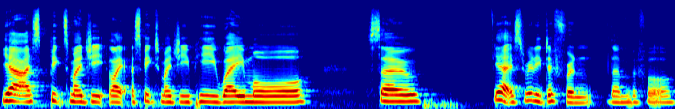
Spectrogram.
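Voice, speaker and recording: A woman speaks with a northern English accent and monotone, flat intonation. The recording is very clean, with a silent background. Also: medium pitch for a woman, moderate pace. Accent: soft northern English. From Sheffield, northern England. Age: 30s. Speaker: interviewee with Crohn's disease. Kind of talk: casual interview.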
